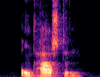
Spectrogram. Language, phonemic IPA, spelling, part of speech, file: Dutch, /ɔntˈɦaːstə(n)/, onthaasten, verb, Nl-onthaasten.ogg
- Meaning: 1. to slow down 2. to relax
